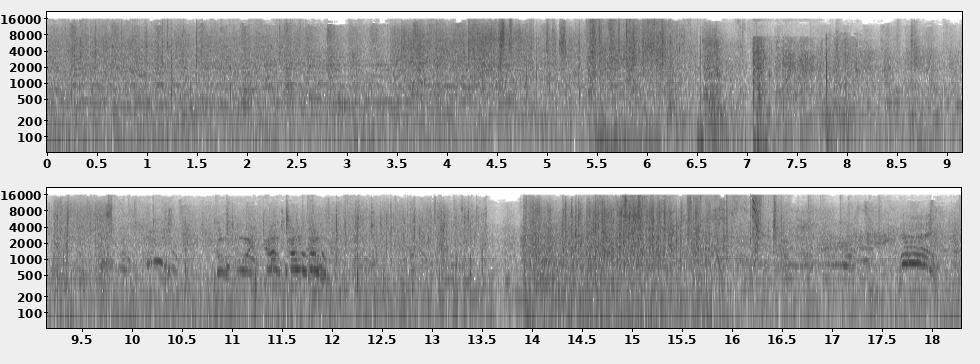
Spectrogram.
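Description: Black-powder musket fire and booms over a film music score, with men shouting. The shots come as a few sharp cracks about a third of the way in, and the shouting is heard in the second half.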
